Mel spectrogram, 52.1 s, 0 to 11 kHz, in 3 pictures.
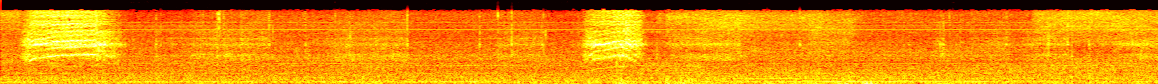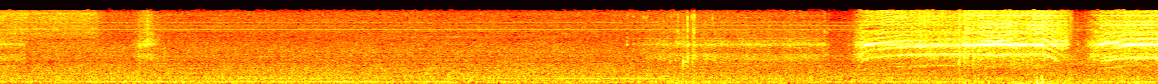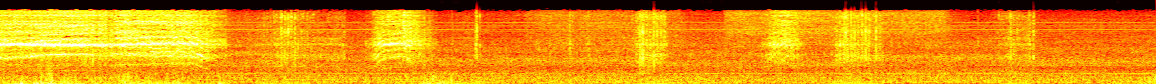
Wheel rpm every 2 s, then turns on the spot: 80, 10, 20, 10, 50, 20, 0, 20, 20, 0, 0, 0, 0, 10, 30, 130, 100, 150, 140, 30, 30, 0, 10, 20, 10, 0.
2-12 14-18 26-30 46-48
